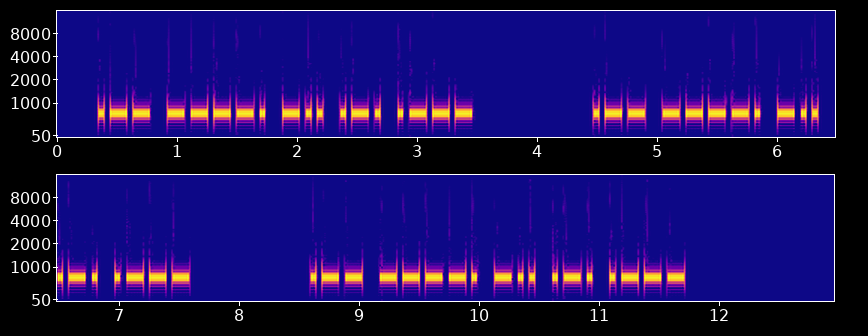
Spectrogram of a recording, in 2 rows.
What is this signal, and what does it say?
Morse code, heard as a keyed tone, about 25 wpm, 700 Hz. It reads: W9DRJ W9DRJ W9DRJ
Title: USA Call Signs - 5 Characters - Repeated 3x - 25wpm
